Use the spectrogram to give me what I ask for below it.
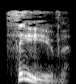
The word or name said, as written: thieve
